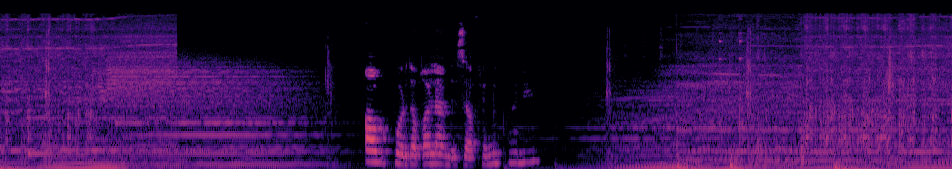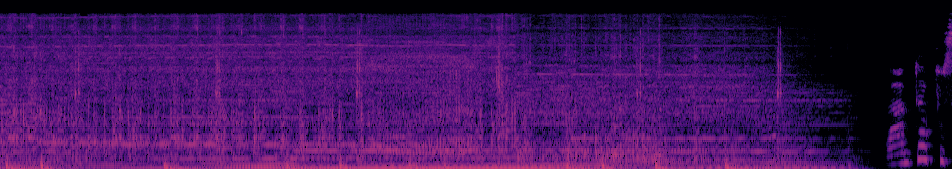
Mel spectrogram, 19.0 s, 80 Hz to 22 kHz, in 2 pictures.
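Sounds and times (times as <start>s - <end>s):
electric hand mixer running: 0.0s - 1.8s, 6.8s - 17.6s
background music: 0.0s - 4.7s, 5.4s - 18.2s.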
